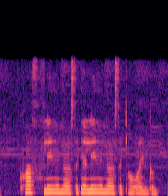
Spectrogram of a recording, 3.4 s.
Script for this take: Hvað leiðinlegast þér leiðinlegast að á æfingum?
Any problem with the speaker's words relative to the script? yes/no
no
